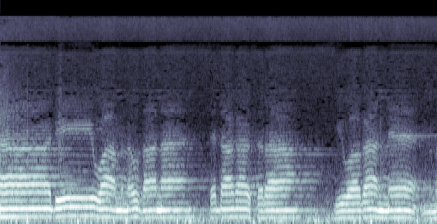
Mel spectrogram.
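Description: A Theravada Buddhist monk chanting Pali verses in a slow, melodic recitation: a string of short phrases, each on long held notes that step up and down in pitch, with brief breaths between them.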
